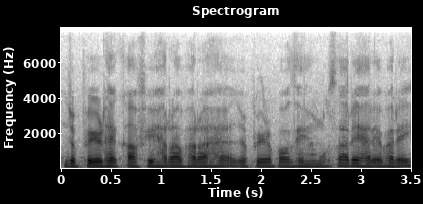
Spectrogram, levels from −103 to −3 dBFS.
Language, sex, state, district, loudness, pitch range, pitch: Hindi, male, Chandigarh, Chandigarh, -16 LUFS, 130-140 Hz, 135 Hz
